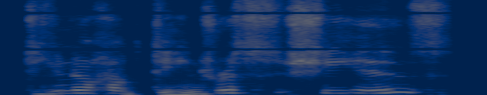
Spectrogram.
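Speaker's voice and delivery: very quiet, hushed murmured aside. As a gentleman approaching Doctor Hollister, speak very quietly. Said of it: "he'll very quietly say".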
